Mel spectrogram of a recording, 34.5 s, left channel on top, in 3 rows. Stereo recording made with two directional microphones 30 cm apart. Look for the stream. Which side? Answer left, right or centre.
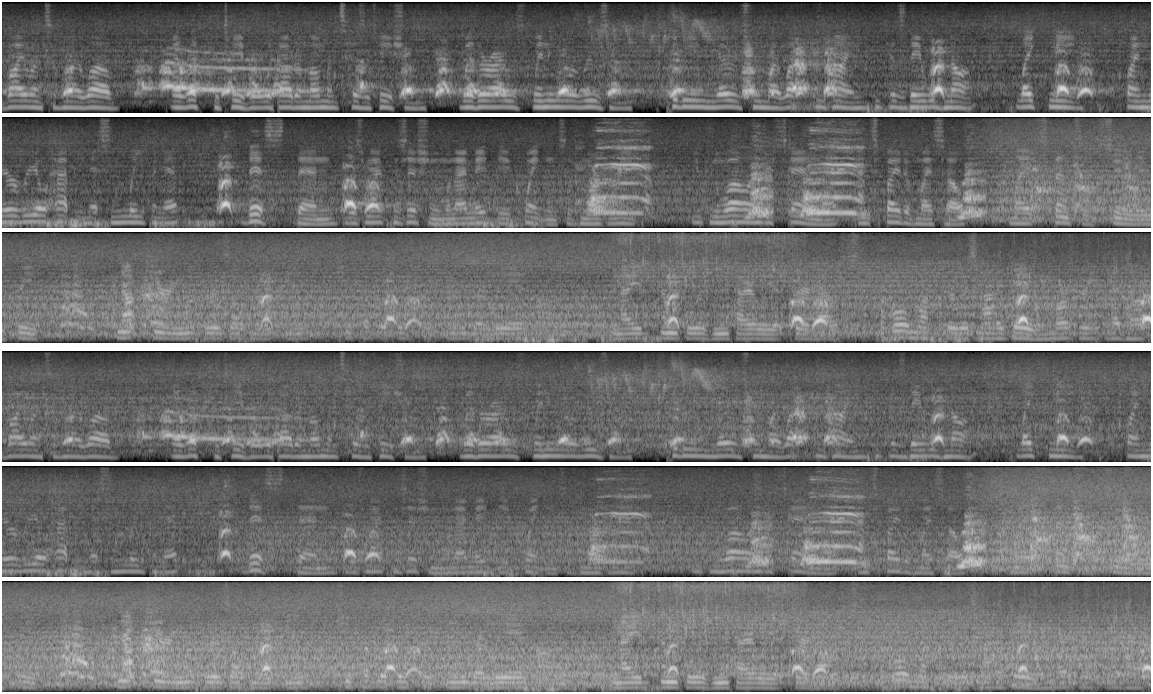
right.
